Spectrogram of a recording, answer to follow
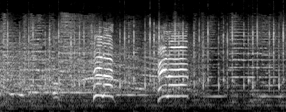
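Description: Orchestral film score with a voice holding two short pitched notes over it, each sliding up into the note, about one and a half and two and a half seconds in.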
